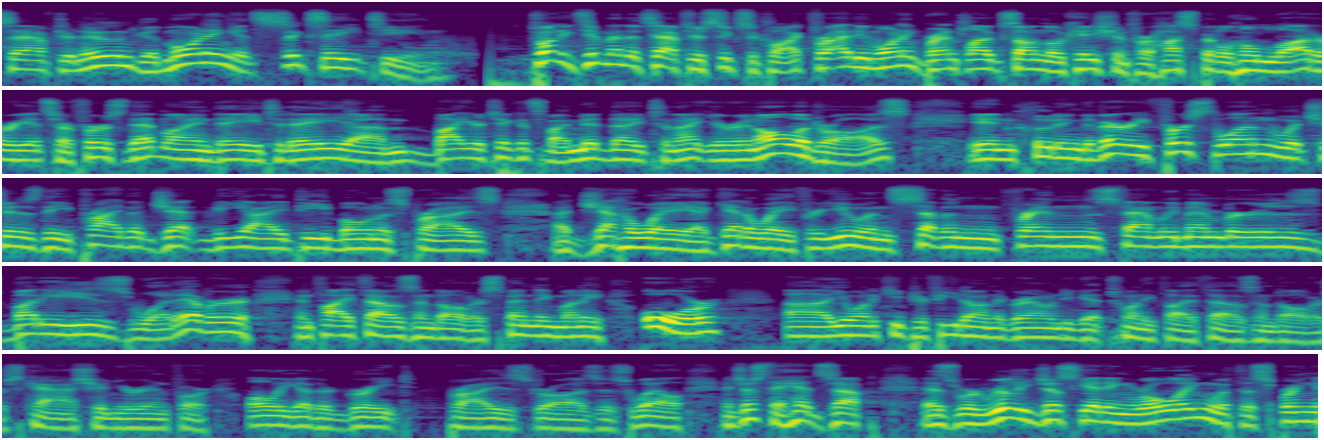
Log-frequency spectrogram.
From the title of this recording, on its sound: Live from Hospital Home Lottery show home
